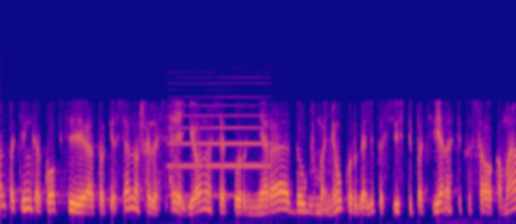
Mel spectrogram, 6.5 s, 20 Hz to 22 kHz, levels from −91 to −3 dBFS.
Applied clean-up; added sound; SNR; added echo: none; Wind instrument, woodwind instrument; 12 dB; none.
